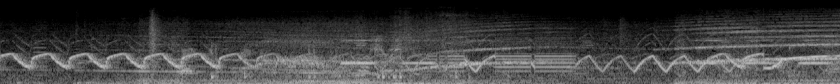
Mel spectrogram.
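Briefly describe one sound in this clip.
Fire engines rumble as they drive past.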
